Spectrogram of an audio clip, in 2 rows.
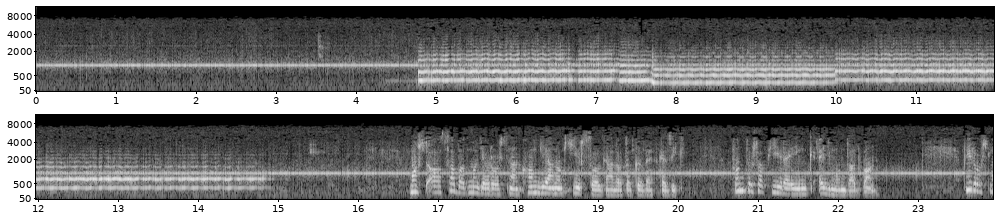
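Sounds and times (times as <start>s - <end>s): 
tárogató playing a radio time signal: 4.4s - 15.0s
speech: 17.0s - 22.6s, 23.6s - 23.9s.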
